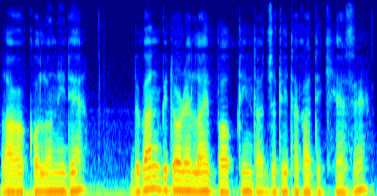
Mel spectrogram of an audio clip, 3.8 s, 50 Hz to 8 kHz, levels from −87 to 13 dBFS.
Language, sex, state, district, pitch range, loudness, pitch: Nagamese, male, Nagaland, Kohima, 95-110 Hz, -18 LUFS, 100 Hz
